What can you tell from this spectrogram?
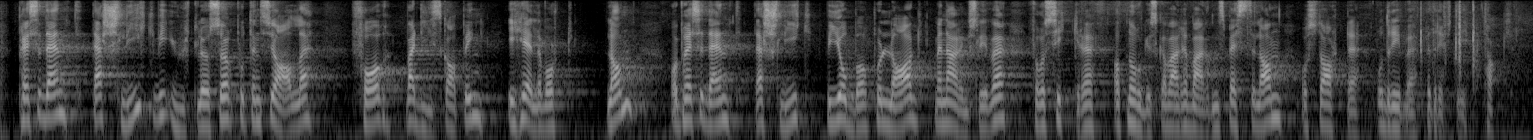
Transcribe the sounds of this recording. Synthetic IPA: pʰɾɛsɪd̪ɛnt̪d̪̥ɛæʂɭiːkʋɪʔʉːt̪ʰløːsəɾpʰʊt̪ɛnsɪɑːlə | fɔɾʋæɖiːskɑːpɪŋɪɦeːləʋɔʈː | lɑnːɔpʰɾɛsɪd̪ɛnt̪d̪̥ɛæʂɭiːkʋɪjɔbːəɾpʰɔlɑːɡmɛnæːɾɪŋsliːʋəfɔɾɔsɪkɾəʔɑt̪nɔɾɡəskɑlʋæːɾəʋæɾd̪n̩sbɛst̪əlɑnːʔɔst̪ɑːʈəɔd̪ɾiːʋəb̥əd̪ɾɪft̪ɪ̰t̪ʰɑkː

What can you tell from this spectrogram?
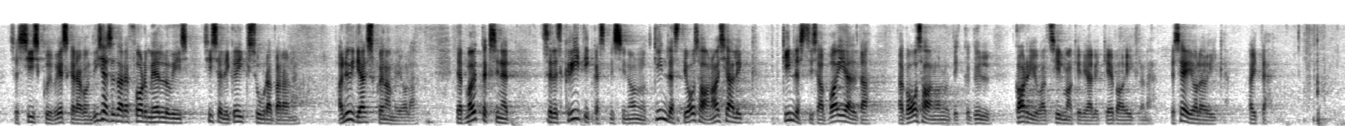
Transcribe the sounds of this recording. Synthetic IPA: se̞st̪siːskujke̞skeɾɑko̞nd̪̥ise̞se̞d̪ɑɾe̞fo̞rmie̞lːuviːssiːso̞lʲikɤ̞jksuːɾe̞pæɾɑne̞ | ɑnyːd̪̥jærskue̞nɑme̞jo̞lḛ | niet̪mɑyt̪leksine̞t̪ːˑ | se̞lːe̞st̪̚kriːt̪ˑikːˑɑst̪misːiːno̞lnud̪̥kind̪lɑst̪io̞sɑo̞nɑsʲjɑlikːˑ | kind̪lɑst̪isɑːb̥vɑjeld̪̥ɑ | ɑɡ̥ɑo̞sɑo̞no̞lnud̪ikːɑkylː | kɑrjuvɑt̪silmɑkirjɑlikːˑe̞b̥ɑɤjɡ̥lɑnḛjɑse̞ːjo̞le̞ɤjɡ̥e | ɑjt̪ːˑæh

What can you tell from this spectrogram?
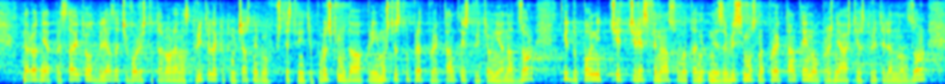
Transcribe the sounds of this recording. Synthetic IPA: nɐɾɔd̪nijət̪̚pɾɛt̪st̪avit̪ɛlˠod̪̚bɛlʲazət͡ʃɛvɔd̪ɛʃt̪ət̪əɾɔlʲɐnɐst̪ɾoit̪ɛlʲɐkɐt̪ɔːt͡ʃasnikvɐfopʃt̪ɛst̪vɛnit̪ɛpoɾɤt͡ʃkʲimʊd̪avəpɾiɛmuʃt̪ɛst̪vopɾɛt̪̚pɾoɛkt̪ant̪əist̪ɾʊit̪ɛlˠnijənɐd̪zɔɾ | id̪opɤlˠnit͡ʃɛt͡ʃɾɛsfinansovət̪ənɛzɐvisimost̪nɐpɾoɛkt̪ant̪əinɐʊpɾɐʒnʲavɐʃt̪ijəst̪ɾoit̪ɛlʲɛnːɐd̪zɔɾ

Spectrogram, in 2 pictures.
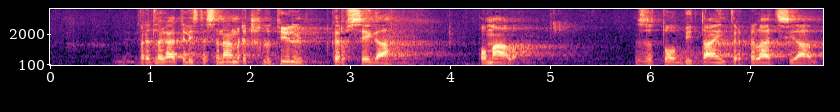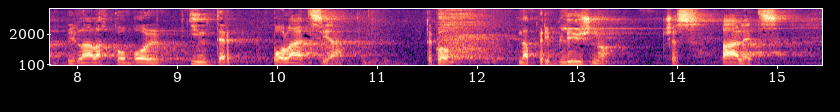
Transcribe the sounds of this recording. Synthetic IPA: pɾɛd̪laɡaːt̪ɛlist̪ɛsɛnamɾɛt͡ʃlɔt̪ilkəɾwseːɡa | pɔmaːlɔ̰ | zat̪oːbit̪aːint̪ɛɾpɛlaːt̪sijabilalɐxkoːboːlint̪ɛɾpɔlaːt̪sija | t̪akoːnapɾibliʒnɔ | t͡ʃɛspaːlɛt̪s

